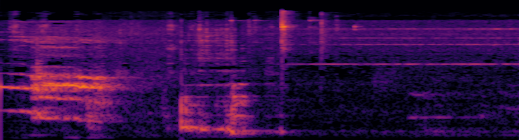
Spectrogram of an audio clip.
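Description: A clay lid clinks onto a clay pot.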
